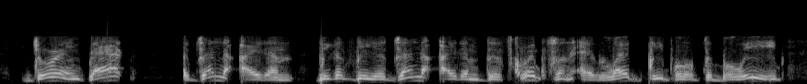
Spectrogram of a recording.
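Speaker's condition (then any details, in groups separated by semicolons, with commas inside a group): Vocal cord cancer; difficulty speaking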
